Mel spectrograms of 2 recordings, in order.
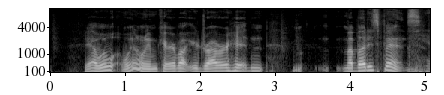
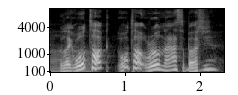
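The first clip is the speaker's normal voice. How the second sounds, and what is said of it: Speaks in a put-on accent. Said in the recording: “with that accent”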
